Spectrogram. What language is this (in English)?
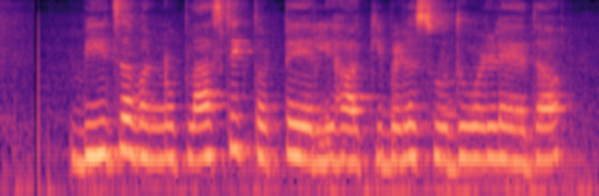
Kannada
